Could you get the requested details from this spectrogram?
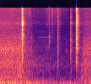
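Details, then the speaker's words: Toyota Etios AC blower after cleaning and reseating the blower parts and refitting the cabin filter: soft, even rush of air with a low rumble, no rattling or scraping; the earlier blower noise is completely gone; normal operation. "ये आप देख सकते हैं, ये आवाज़ पूरा बंद हो गया टोटली।"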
